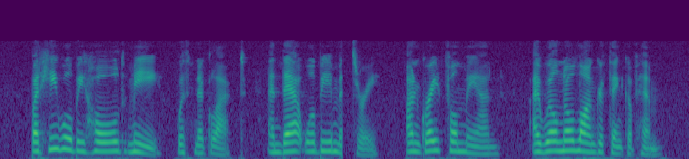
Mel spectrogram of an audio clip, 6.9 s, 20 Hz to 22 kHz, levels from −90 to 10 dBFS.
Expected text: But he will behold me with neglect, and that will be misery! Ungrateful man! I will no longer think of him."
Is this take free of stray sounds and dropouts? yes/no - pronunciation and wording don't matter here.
no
